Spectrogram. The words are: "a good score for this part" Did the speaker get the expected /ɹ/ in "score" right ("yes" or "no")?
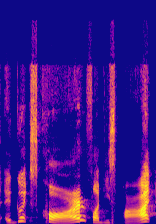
yes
